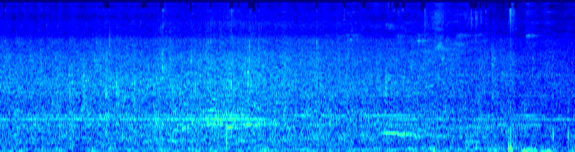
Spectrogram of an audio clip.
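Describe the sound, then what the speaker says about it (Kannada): Heavy rain pours steadily outdoors, a dense, even hiss of drops at a constant loudness that continues without a break. "ತುಂಬಾ ಮಳೆ ಬರ್ತಿದೆ ಹೊರಗಡೆ."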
